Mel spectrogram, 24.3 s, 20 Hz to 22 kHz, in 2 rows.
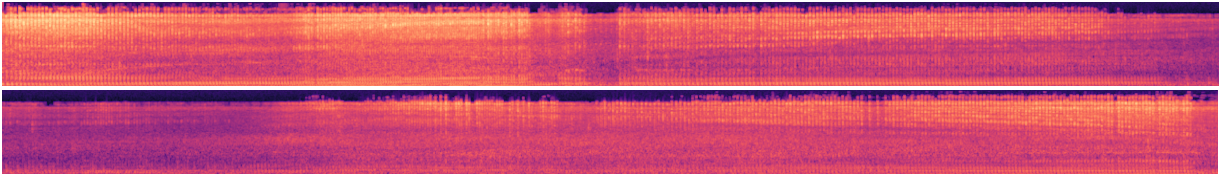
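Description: A Honda CT70 K0 small motorcycle bought at auction, its engine running loud and close at first with a revving drone, then dropping to a quieter, steady idle that carries on to the end, with no talk.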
